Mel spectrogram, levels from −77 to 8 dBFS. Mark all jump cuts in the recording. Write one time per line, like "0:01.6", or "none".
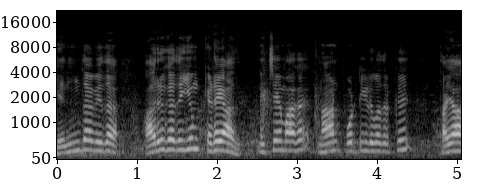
0:02.5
